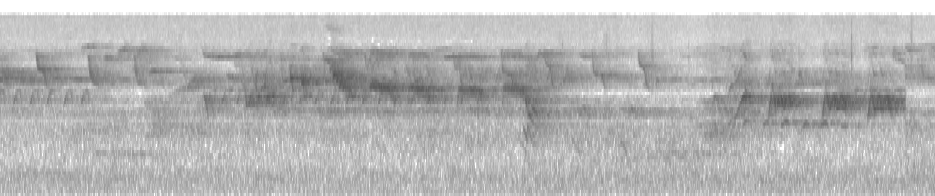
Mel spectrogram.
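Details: European greenfinch filmed in Cornwall: a busy twittering song of quick high trills and chirps, rising to a louder run in the middle, then short repeated trilled phrases near the end.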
